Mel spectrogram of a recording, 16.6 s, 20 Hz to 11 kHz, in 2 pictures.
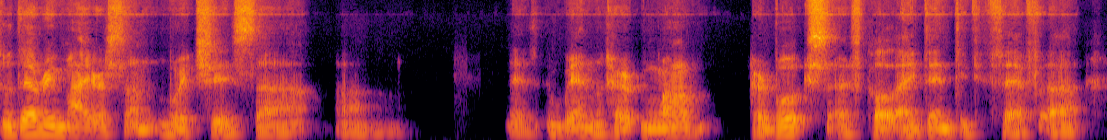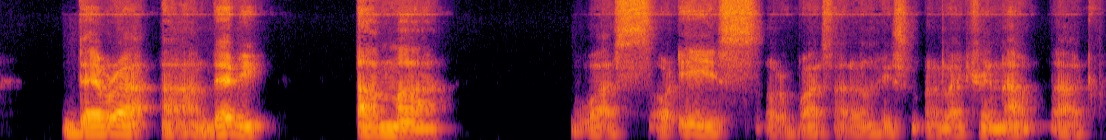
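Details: Adult bilingual man with aphasia after a stroke in March 2020: post-stroke aphasia.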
